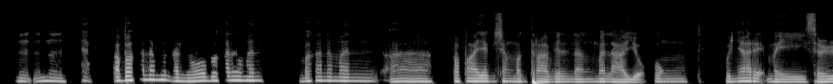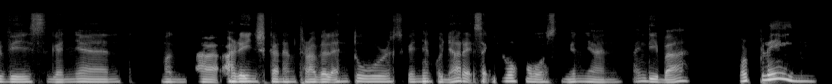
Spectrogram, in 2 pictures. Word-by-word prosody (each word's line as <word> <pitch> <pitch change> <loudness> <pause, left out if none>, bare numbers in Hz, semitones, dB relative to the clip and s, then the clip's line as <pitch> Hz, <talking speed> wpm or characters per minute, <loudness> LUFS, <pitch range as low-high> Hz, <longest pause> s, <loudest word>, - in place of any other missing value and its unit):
Mm. 150 +1 -2 0.5
Ah, 170 - +4
baka 195 +3 +5
naman 210 -2 +3
ano, 150 -2 +2 0.2
baka 180 +2 0
naman 185 -1 +4 0.5
baka 160 +3 -1
naman, 170 -2 +1 0.3
ah, 130 +1 -1 0.2
papayag 140 -2 +3
siyang 140 0 -2
mag 130 -1 -2
travel 125 0 +4
ng 115 -1 -2
malayo 115 -3 0
kung 130 -1 -4 0.4
kunyari 140 0 +1
may 120 -1 -1
service, 125 -1 +1
ganyan. 120 +1 -2 0.4
Mag, 115 -2 -5 0.2
ah, 115 -3 0
arrange 135 -1 +4
ka 125 - +2
ng 120 0 -2
travel 115 -2 +1
and 130 +3 -3
tours, 130 -1 -1
ganyan. 125 +2 0
Kunyari 130 +3 0
sa - - -2
Ilocos, 130 -4 -2
ganyan, 115 -3 -3
hindi 135 -5 0
ba? 110 +9 +1 0.5
Or 160 - +5
plane. 205 - +4
130 Hz, 135 wpm, -23 LUFS, 120-145 Hz, 0.5 s, baka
